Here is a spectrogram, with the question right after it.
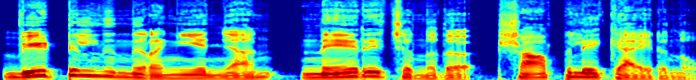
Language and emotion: Malayalam, neutral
